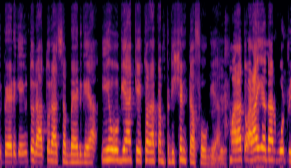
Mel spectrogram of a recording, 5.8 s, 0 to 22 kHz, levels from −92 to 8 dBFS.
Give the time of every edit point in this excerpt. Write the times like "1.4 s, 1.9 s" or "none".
1.9 s, 4.6 s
